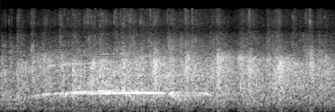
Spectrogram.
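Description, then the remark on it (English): A crowd claps for a video in a steady, dense, even wash of applause that holds at a fairly constant level for a few seconds, with no one speaking. “Also, how about a round of applause for my sister in her video?”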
